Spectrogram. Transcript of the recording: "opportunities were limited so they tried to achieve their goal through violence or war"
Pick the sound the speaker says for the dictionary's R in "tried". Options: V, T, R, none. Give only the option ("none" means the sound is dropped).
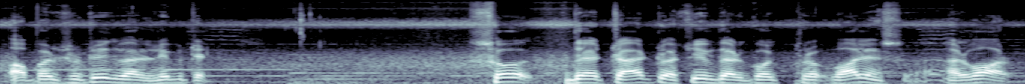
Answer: R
